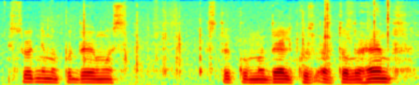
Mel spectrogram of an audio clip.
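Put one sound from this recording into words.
A plastic package crinkles as a hand handles it.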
